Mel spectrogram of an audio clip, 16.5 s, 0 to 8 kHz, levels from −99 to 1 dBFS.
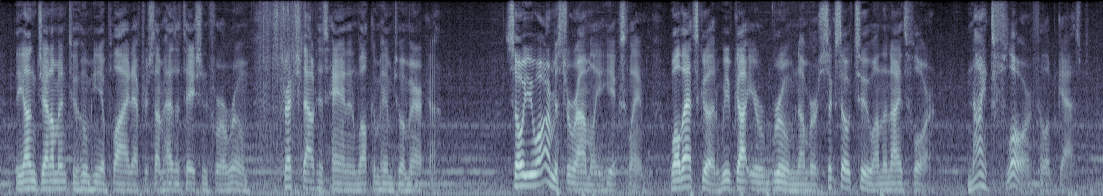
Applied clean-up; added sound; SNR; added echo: none; Engine + Crumpling, crinkling; 13 dB; none.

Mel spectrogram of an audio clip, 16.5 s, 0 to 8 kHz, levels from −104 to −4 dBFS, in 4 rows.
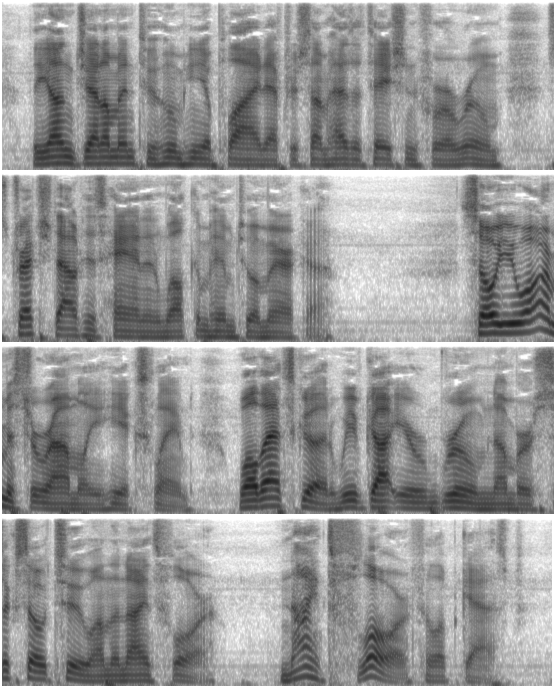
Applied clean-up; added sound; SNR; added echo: none; none; none; none.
